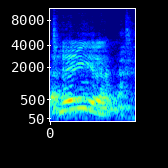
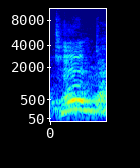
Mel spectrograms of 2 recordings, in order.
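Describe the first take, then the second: First: The vowel is stretched into two sounds. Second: The vowel is short, a single sound.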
